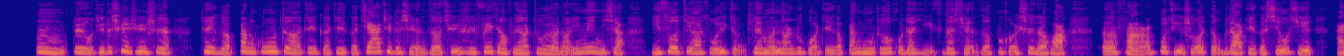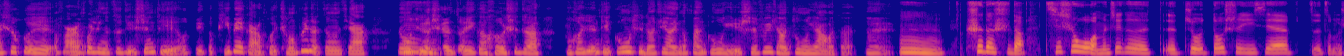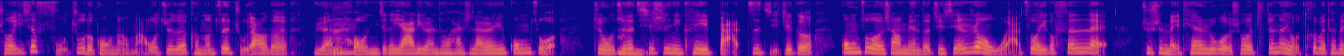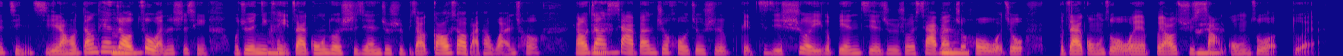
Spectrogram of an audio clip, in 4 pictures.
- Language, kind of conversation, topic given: Chinese, advice, 我怎样才能马上减轻身体的紧张感？
- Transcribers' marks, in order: none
